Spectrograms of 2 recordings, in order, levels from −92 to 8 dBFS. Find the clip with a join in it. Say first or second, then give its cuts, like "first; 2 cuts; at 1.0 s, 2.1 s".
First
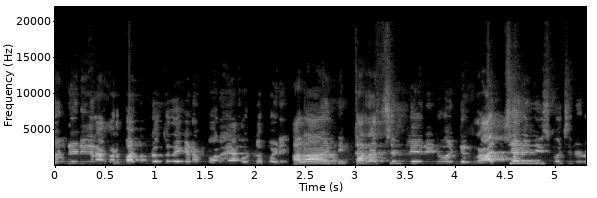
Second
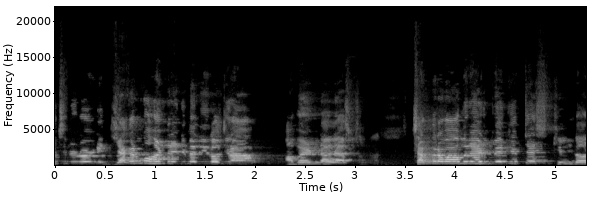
second; 1 cut; at 3.1 s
